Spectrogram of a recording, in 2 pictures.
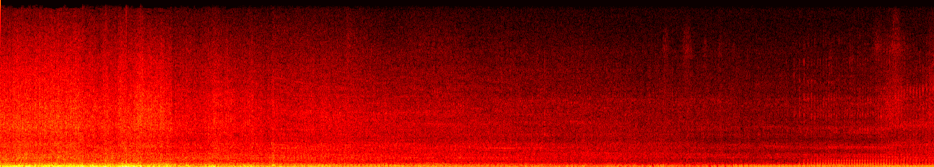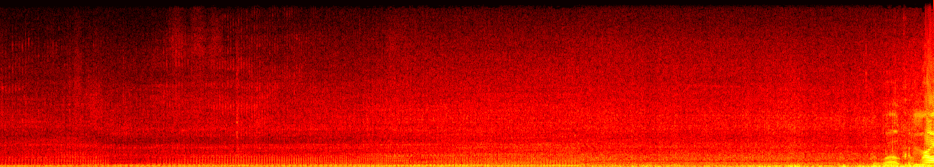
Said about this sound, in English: Well, it's a bit breezy out here.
